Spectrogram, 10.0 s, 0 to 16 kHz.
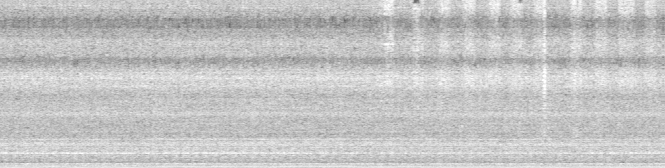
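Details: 2001 Ford Mustang Cobra idling loud and rough, uneven beat with pulses wandering about three a second and a lumpy low note; new Bosch plugs fitted, owner asks about vacuum leaks he may be missing, cause unknown.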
